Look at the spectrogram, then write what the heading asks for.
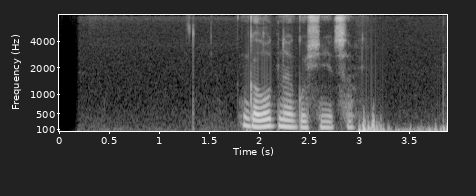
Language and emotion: Russian, neutral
